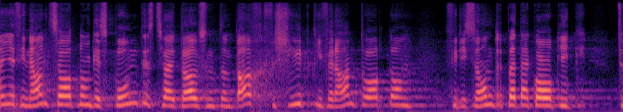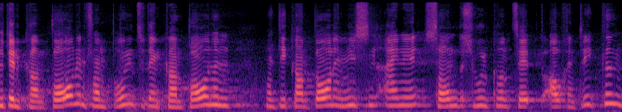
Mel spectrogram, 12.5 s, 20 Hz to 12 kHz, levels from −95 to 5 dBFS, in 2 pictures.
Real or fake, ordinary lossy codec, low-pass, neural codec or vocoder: fake; none; 10.8 kHz; codec, 32 kHz, 1.9 kbps, SNAC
